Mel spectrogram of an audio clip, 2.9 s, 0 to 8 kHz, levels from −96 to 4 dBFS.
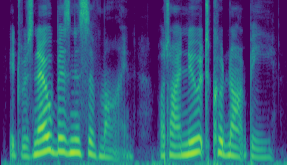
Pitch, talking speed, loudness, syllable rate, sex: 190 Hz, 270 wpm, -18 LUFS, 6.3 syllables/s, female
